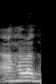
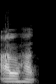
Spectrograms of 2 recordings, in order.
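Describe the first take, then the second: First: The h sound comes before the l sound. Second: The h sound comes after the l sound. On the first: The speaker calls it wrong. "আহলাদ হবে না" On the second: The speaker calls it right. "হবে আলহাদ"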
